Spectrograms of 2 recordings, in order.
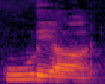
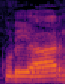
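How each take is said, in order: First: The first vowel is long. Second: The first vowel is short. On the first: The speaker calls it right. "ਥੋੜੇ ਦੀਰਘ ਲਾ ਕੇ ਉਚਾਰਨ ਕਰਨਾ ਹੈ" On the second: The speaker calls it wrong. "ਕੁੜਿਆਰ ਨਹੀਂ ਕਹਿਣਾ"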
